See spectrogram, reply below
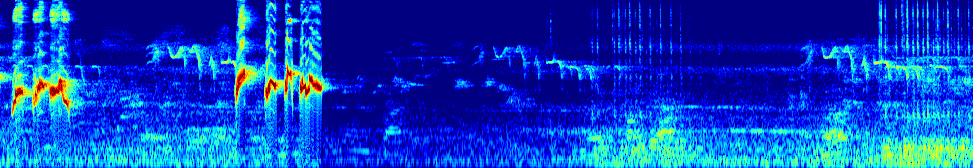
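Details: Red-whiskered bulbul in voice training, two bright warbled phrases early, then quieter distant chirps against a rising background murmur.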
